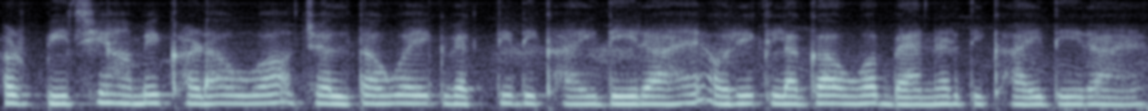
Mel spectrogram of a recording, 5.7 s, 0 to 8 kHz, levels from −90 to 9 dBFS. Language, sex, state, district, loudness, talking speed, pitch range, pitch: Hindi, female, Bihar, Saharsa, -15 LUFS, 230 wpm, 205-220 Hz, 210 Hz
